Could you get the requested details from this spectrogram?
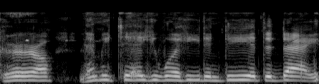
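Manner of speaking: gossipy, hushed half-whisper. Recalling how Maddie used to call on the phone, imitating Maddie half-whispering. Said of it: "used to call and be whispering".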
